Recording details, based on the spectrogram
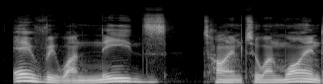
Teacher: notice i stress the s there on needs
